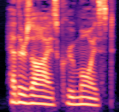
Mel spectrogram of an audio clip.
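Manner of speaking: ordinary delivery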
